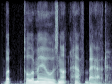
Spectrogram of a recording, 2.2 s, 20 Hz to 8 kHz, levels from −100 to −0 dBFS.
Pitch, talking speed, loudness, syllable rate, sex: 115 Hz, 160 wpm, -15 LUFS, 4.3 syllables/s, male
